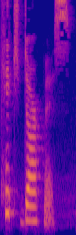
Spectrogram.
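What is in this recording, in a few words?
"pitch-darkness", English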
